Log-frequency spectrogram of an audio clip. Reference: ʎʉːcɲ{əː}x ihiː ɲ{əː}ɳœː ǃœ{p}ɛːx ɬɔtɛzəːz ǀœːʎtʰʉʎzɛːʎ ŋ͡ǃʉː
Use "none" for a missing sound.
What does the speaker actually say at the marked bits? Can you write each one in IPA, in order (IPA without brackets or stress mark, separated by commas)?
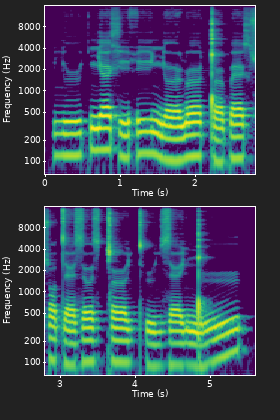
ɛː, əː, p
